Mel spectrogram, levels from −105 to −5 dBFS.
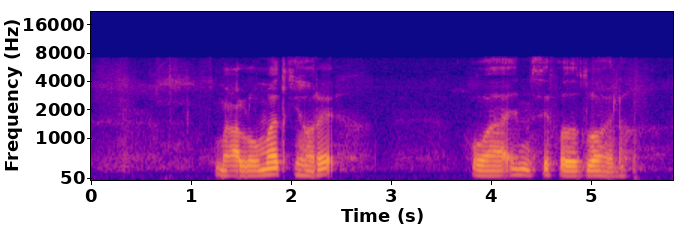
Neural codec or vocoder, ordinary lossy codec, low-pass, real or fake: vocoder, 44.1 kHz, 128 mel bands every 256 samples, BigVGAN v2; none; 7.2 kHz; fake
